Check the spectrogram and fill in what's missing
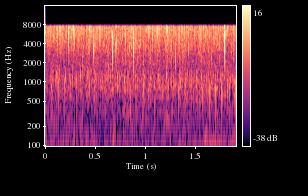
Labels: {"label": "biophony, rattle", "recorder": "SoundTrap 500"}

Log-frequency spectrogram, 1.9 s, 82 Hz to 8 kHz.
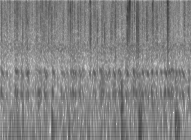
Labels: {"label": "anthrophony, mechanical", "recorder": "SoundTrap 300"}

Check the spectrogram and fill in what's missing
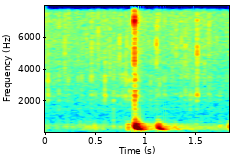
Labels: {"label": "anthrophony, bomb", "recorder": "HydroMoth"}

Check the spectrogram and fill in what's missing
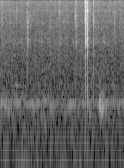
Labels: {"label": "ambient", "recorder": "HydroMoth"}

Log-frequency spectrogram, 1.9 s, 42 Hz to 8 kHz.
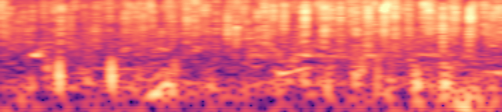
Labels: {"label": "biophony, cascading saw", "recorder": "SoundTrap 600 or HydroMoth"}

